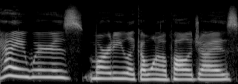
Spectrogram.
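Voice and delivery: casual high call-out. Recapping a scene where Nate comes back, imitating Nate talking very loudly. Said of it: "talking very loudly".

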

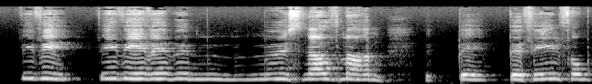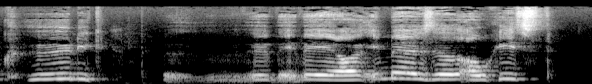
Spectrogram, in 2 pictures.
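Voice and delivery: shrill, very high, loud stutter, trembling with fear. The hare, with someone at the door, stammers to the lion in fear. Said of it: "stammelte der Hase und zitterte an allen Gliedern".

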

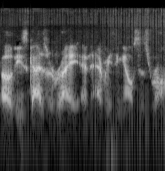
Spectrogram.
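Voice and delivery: ordinary talk, nothing marked

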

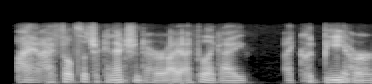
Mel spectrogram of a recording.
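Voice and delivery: gentle, low, soft-spoken, stumbling murmur. Retelling what a web sleuth kept saying, imitating a soft-spoken man. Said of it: "He had a very soft spoken voice".

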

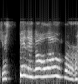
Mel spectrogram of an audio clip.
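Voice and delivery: screech pitched way up very high. Recapping the show after Dorinda got close to Luann, imitating Ramona screeching. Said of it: "Ramona screeching like".

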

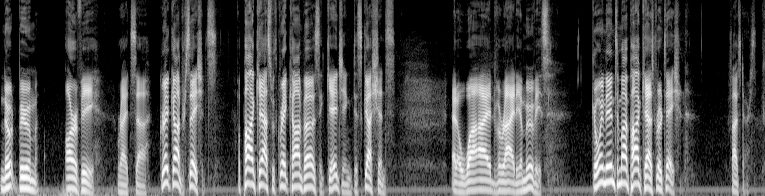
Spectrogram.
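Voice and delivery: dopey, dim-witted cartoon henchman voice, reading aloud. Speaker reads a listener's podcast review aloud: Kronk voice. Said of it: "I'll read it in Kronk voice".

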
